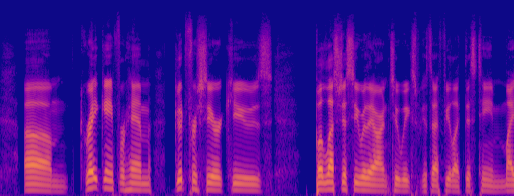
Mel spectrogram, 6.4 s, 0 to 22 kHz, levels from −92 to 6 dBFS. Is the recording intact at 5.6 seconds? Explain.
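Yes, the speech at 5.6 seconds is intact, with no dropout, click, distortion or other fault at that point.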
